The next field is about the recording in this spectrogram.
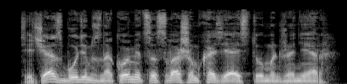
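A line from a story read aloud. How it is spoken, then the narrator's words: Plain, after a pause. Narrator (Russian): сказал он, помолчав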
